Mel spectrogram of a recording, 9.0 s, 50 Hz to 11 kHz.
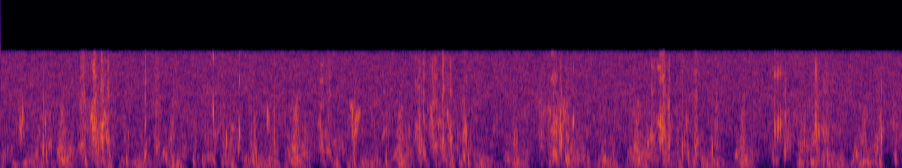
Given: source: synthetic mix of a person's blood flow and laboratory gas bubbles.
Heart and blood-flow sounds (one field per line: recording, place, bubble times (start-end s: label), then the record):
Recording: Doppler ultrasound of blood flow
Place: precordium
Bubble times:
0.17-0.27 s: bubbles
0.35-0.52 s: bubbles
0.76-1.15 s: bubbles
1.23-1.32 s: bubbles
1.42-1.50 s: bubbles
1.53-1.61 s: bubbles
1.89-2.59 s: bubbles
2.64-2.80 s: bubbles
3.17-3.37 s: bubbles
3.47-3.62 s: bubbles
3.79-3.91 s: bubbles
4.13-4.77 s: bubbles
5.38-5.91 s: bubbles
5.98-6.16 s: bubbles
6.44-7.23 s: bubbles
7.70-8.46 s: bubbles
8.72-8.85 s: bubbles
8.90-9.03 s: bubbles
From the record:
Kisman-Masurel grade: 343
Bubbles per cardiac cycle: rolling drumbeat, 9 or more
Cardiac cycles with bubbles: 100%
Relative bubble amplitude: loud (0.450 to 0.775)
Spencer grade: 3 (all of the cardiac periods contain showers or single bubble signals, but not dominating or overriding the cardiac motion signals)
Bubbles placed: only in the low amplitude regions of the cardiac cycle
